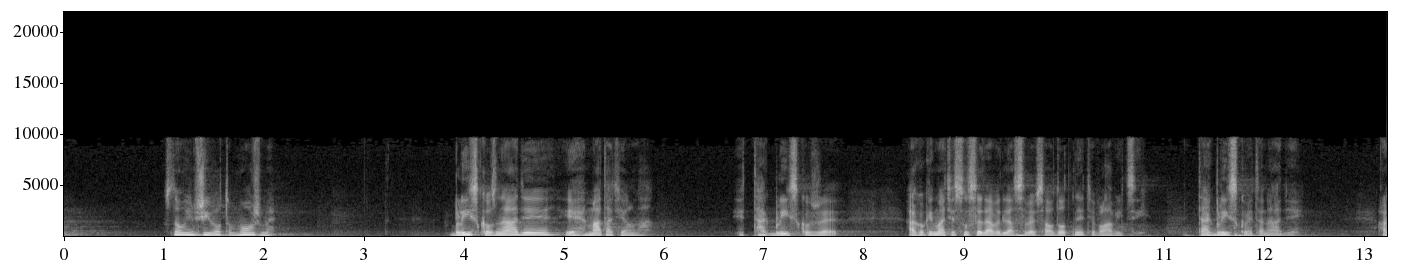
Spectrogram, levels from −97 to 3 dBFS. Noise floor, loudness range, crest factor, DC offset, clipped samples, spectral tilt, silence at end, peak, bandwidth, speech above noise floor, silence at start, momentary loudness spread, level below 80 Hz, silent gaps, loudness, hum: -61 dBFS; 5 LU; 20 dB; under 0.1%; under 0.1%; -6.5 dB/octave; 0 s; -4 dBFS; 10 kHz; 40 dB; 0 s; 16 LU; -40 dBFS; none; -22 LUFS; none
